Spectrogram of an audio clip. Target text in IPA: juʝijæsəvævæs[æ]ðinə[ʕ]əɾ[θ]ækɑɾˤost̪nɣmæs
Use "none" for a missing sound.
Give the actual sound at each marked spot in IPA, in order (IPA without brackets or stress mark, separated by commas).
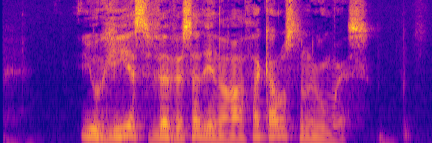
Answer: æ, ʁ, θ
